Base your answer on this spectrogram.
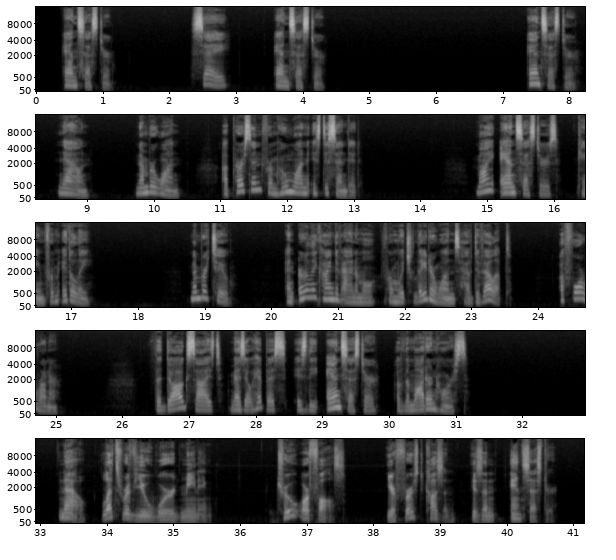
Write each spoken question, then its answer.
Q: True or false? Your first cousin is an ancestor.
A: If you said false, you are right.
